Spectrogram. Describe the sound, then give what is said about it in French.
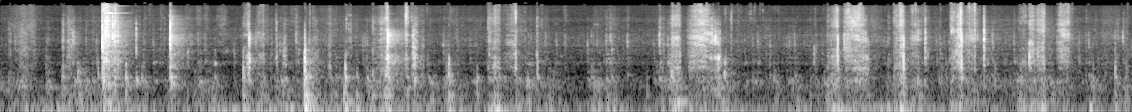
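A black radish is peeled and roughly chopped before going into a jar. Irregular bursts of rough rasping scrapes and short cutting strokes come through fairly faintly, with no talk. “Donc il faut soit un réfort ou un radis noir, un demi en fait. On va l'éplucher. Et puis on va le couper grossièrement et on va le mettre dans le bocal.”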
